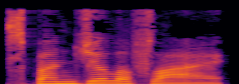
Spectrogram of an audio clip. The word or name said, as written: spongillafly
